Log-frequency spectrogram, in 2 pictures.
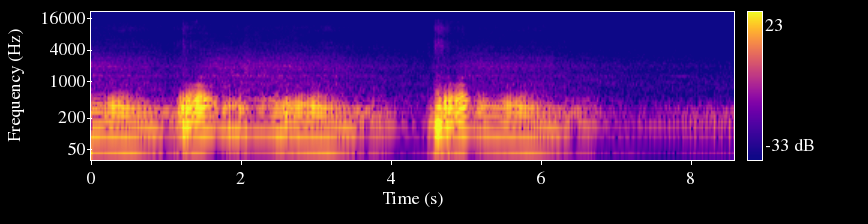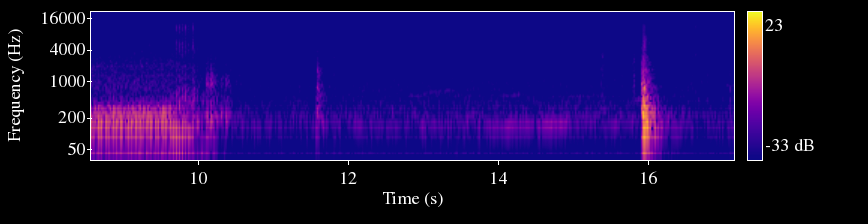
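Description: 1992 Mazda Miata's 1.6-litre four-cylinder running through a Magnaflow high-flow catalytic converter and exhaust, blipped twice from idle, each rev rising and falling back. It then idles and is switched off about ten seconds in. One sharp knock near the end.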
